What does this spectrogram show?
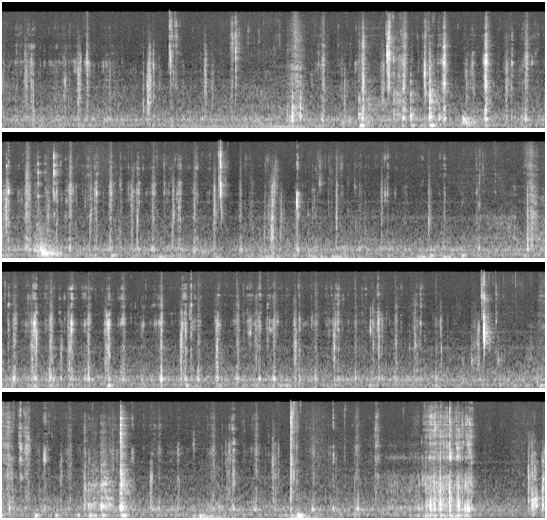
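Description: Close-miked eating: biting and chewing mouthfuls of stir-fried spicy pork and rice, with many small wet clicks and crunches. Shortly before the end comes a longer sipping sound from a bowl held to the mouth.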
